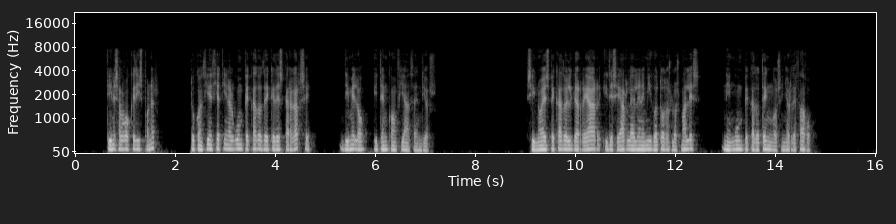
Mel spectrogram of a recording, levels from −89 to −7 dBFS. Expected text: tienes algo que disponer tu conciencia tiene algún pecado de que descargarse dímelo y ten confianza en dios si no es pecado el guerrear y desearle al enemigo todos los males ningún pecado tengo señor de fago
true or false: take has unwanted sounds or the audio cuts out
false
